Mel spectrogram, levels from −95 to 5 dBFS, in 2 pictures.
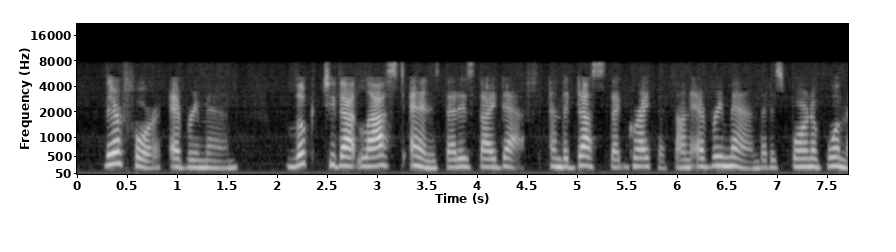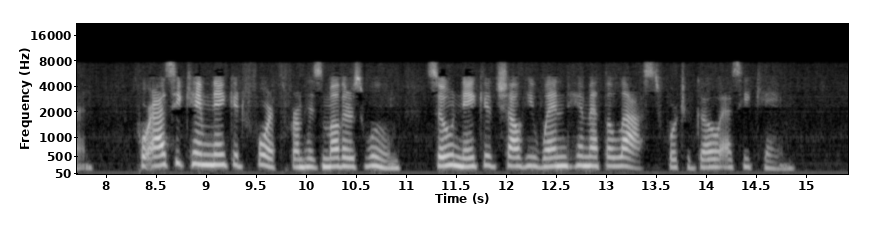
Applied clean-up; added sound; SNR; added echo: none; none; none; none.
